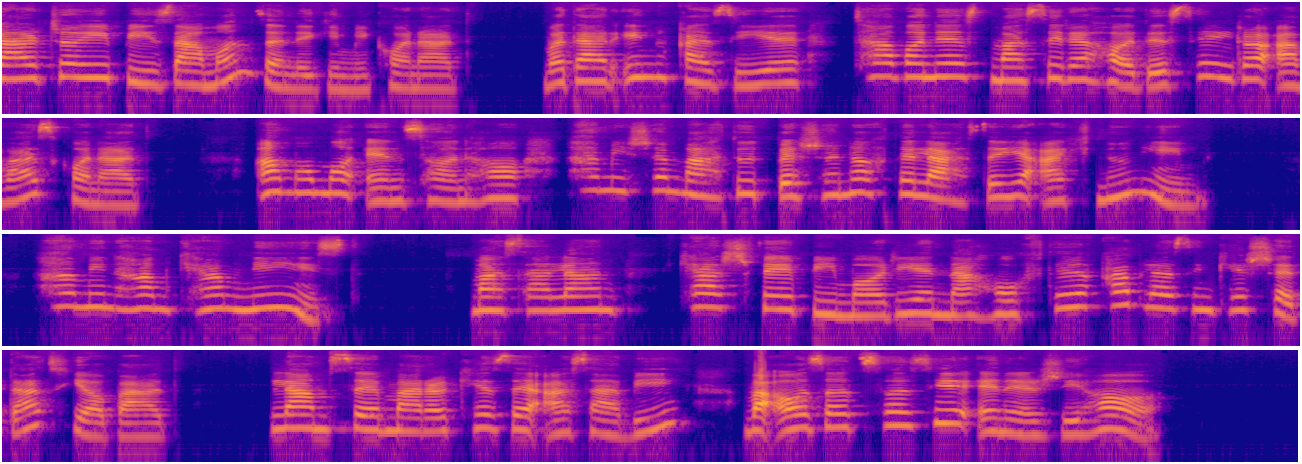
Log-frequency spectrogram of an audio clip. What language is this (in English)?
Persian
